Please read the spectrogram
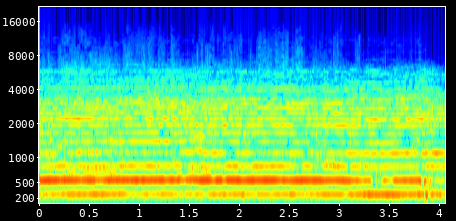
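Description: A man's voice holding one long, loud, steady note: a drawn-out cry over a goal celebration.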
